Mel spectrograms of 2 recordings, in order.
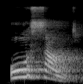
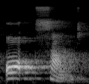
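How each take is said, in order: First: "O" said as a long oh, as in told; a clear, rounded "O", like oh; long O sound. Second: "o" said as an open aw, as in thought; open O sound. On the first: Teacher naming the vowel for children, "O" as a long oh. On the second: Teacher naming the vowel for children, "o" as an open aw. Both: Shown as a demonstration. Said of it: "thought, told".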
